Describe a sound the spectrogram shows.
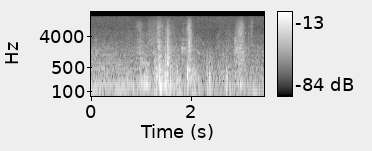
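Cardboard rustles and scrapes as a box is handled.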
